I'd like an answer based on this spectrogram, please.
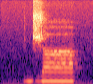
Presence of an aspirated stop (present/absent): absent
